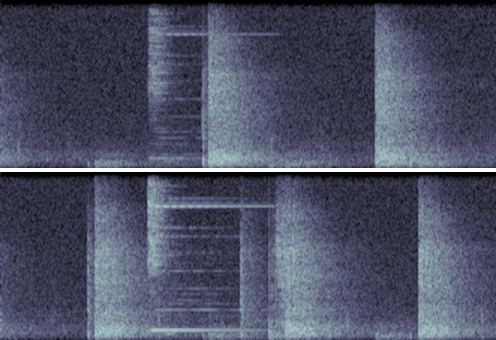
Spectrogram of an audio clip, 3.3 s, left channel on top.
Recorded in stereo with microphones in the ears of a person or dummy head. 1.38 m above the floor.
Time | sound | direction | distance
1.0 | a chime | 60° right (ahead or behind) | 1.1 m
